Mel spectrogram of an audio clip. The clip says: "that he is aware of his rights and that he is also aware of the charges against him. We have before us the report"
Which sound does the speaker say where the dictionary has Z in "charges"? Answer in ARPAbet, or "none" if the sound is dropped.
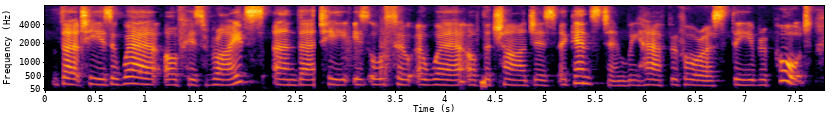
Z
